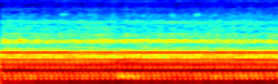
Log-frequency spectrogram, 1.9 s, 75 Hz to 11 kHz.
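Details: RV 12-volt water pump running after a priming line was installed: steady motor hum with an even buzzing pulse, no surging, drawing water and filling the hot water tank; building pressure normally.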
